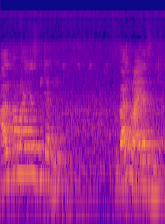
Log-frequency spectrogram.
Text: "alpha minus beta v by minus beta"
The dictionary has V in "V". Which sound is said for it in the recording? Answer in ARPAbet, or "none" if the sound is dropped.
B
